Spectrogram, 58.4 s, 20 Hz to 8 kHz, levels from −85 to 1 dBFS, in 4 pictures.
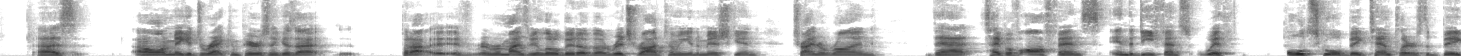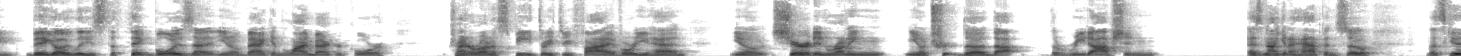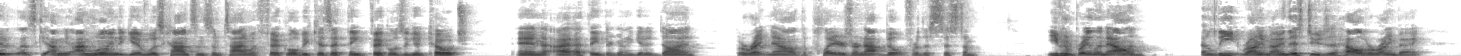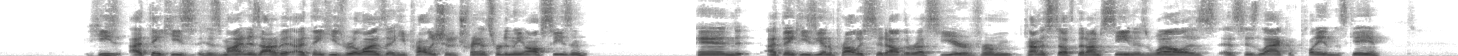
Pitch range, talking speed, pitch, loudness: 125-145 Hz, 205 wpm, 130 Hz, -24 LUFS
